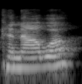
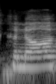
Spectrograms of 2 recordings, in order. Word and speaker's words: Kanawha: are very funny about how county names are pronounced it's not kanawa it's not county it's kanawha county for those of you who have seen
